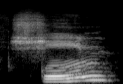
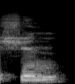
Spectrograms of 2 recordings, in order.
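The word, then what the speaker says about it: ש: It's spelled kaf, sheen. Some people say shin. The I is always pronounced like an E in the ancient. So this is sheen.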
